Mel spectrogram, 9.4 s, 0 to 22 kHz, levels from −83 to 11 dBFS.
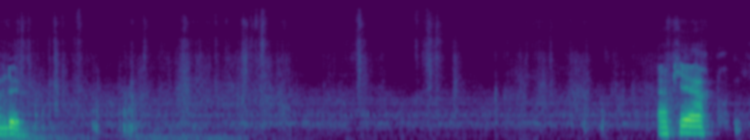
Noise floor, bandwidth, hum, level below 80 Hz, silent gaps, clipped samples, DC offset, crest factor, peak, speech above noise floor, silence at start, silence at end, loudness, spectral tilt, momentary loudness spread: -59 dBFS; 14.5 kHz; none; -62 dBFS; none; under 0.1%; under 0.1%; 24 dB; -6 dBFS; 39 dB; 0 s; 0.55 s; -22 LUFS; -7.5 dB/octave; 32 LU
